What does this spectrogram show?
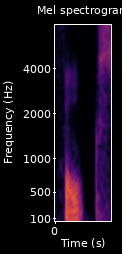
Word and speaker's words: folks: There are people that hate that I say folks and pronounce the L.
